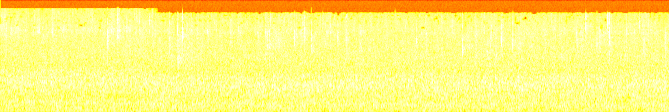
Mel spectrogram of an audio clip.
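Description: Ambient rain sound effect: soft, steady rainfall with faint scattered drop ticks.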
